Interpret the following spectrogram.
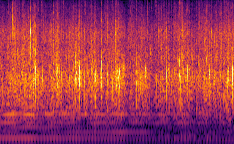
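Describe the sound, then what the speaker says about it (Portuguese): Audience applause fills a church praise night for the Feast of the Holy Wounds, steady clapping from a large crowd lasting throughout with a low hum underneath. "Vamos aplaudir mais uma vez."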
